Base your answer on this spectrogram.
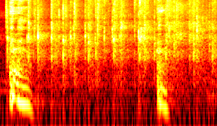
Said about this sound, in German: das war das motivierende Klatschen, ihr könnt noch besser werden.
